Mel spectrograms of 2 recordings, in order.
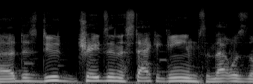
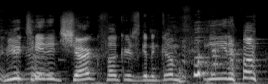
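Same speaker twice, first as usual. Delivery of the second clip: higher, amused mock prediction; laughing retelling; 6 semitones higher, 4 dB louder than usual. Player jokes about expecting a monster on the beach, laughing. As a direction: laugh through the absurd guess.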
